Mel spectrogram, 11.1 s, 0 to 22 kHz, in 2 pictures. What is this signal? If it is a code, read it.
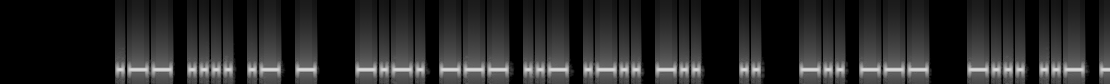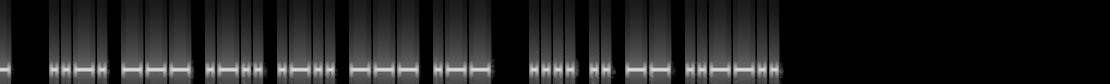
Morse code, heard as a keyed tone, about 40 wpm, 700 Hz. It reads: WHAT COULD I DO BUT FOLLOW HIM?
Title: Sentences from Top 1000 Words - Review Part 1 - 40wpm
